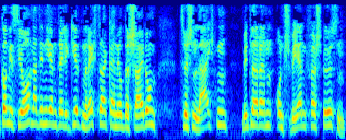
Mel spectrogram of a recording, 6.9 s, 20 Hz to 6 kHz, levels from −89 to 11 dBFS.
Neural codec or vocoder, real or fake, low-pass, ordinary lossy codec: codec, 16 kHz, 0.8 kbps, ZipCodec; fake; 5.4 kHz; MP3, 24 kbps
